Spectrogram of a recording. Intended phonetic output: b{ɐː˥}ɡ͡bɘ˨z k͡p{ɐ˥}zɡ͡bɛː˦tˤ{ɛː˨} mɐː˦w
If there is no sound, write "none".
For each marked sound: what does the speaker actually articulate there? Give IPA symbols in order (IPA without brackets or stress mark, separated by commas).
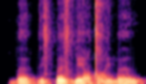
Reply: ɐː˨, ɐ˥, ɛː˨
